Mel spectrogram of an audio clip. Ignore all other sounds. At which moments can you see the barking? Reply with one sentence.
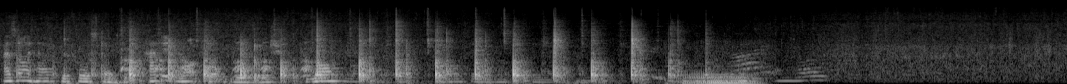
The barking can be heard from 1.2 to 3.3 s and from 6.7 to 7.7 s.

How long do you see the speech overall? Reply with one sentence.
You can hear the speech for 8 seconds altogether.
